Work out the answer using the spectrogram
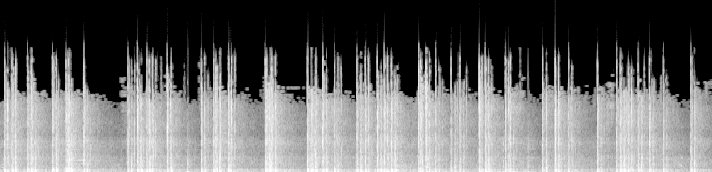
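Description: Fireworks display: a dense, near-continuous run of sharp bangs and crackling from bursting shells, many reports a second, with only brief lulls.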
